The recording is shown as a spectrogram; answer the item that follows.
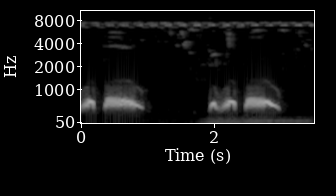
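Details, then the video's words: Spotted dove calling as a lure for wild birds: two phrases of a brief upturned coo followed by a longer mellow coo trailing downward, with light low rumble under the second phrase. "SUARA PANGGILAN TEKUKUR PIKAT, BURUNG HUTAN PASTI NYAHUT"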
